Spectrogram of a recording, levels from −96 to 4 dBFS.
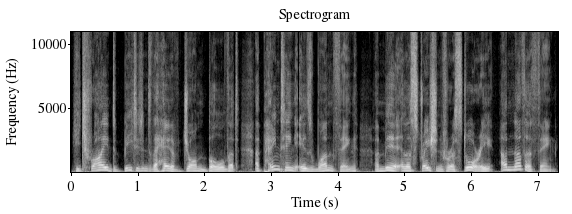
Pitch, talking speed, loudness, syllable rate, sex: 145 Hz, 205 wpm, -16 LUFS, 5.3 syllables/s, male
